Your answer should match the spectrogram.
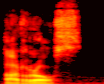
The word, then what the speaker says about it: arroz: arroz, arroz, arroz ご飯という単語です。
